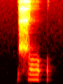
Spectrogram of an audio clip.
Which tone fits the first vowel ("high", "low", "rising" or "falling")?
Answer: low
